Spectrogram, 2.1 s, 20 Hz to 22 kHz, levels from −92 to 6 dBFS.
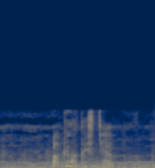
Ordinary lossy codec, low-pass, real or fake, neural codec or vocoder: none; none; fake; codec, 16 kHz, 2 kbps, FreqCodec, larger model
